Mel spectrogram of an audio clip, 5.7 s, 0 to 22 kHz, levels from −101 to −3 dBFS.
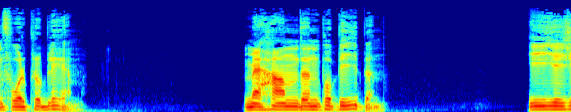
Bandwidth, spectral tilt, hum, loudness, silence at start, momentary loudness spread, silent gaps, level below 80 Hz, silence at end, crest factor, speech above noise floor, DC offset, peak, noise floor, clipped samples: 14.5 kHz; -6 dB/octave; none; -19 LUFS; 0 s; 13 LU; none; -50 dBFS; 0 s; 20 dB; 71 dB; under 0.1%; 0 dBFS; -89 dBFS; under 0.1%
